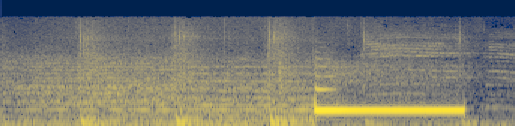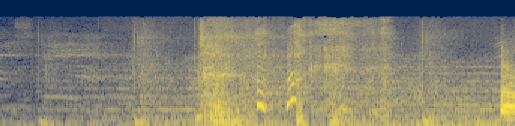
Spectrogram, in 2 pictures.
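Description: A phone line during a live radio broadcast: one long, steady electronic ringing tone sounds clearly, followed by a few short, high keypad beeps over faint background noise.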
